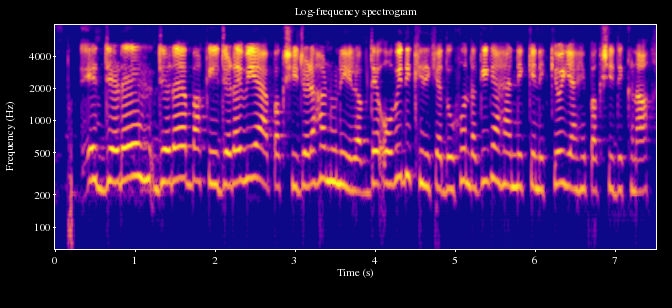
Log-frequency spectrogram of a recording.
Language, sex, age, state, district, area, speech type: Dogri, female, 18-30, Jammu and Kashmir, Kathua, rural, spontaneous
